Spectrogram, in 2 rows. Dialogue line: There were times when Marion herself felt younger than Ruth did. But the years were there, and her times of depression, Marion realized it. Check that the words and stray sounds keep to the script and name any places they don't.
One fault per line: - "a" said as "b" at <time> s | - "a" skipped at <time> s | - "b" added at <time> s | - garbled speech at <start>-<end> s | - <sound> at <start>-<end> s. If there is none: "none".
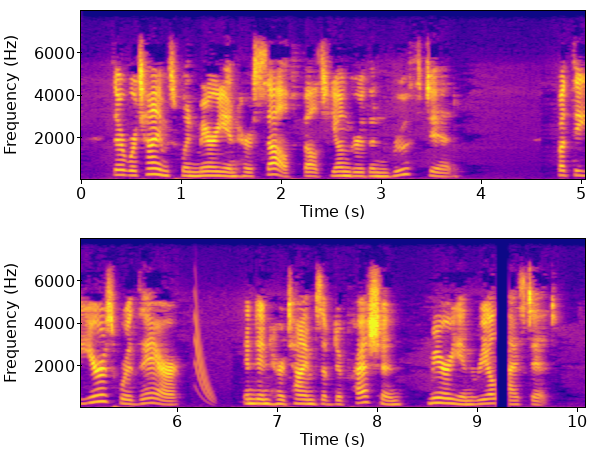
- chirp at 6.2-6.4 s
- "in" added at 6.8 s
- dropout at 9.2-9.3 s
